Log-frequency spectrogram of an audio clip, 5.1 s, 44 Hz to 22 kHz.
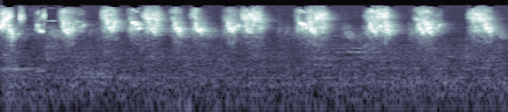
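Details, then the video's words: Sparrow calling and landing sounds used with a loudspeaker for trapping, January 2021: sharp high chirps in short bursts, repeated roughly twice a second with brief quiet gaps between them. "Tiếng Chim Sẻ Tháng 1 Mới Nhất 2021(Tiếng GỌI VÀ XUỐNG )"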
